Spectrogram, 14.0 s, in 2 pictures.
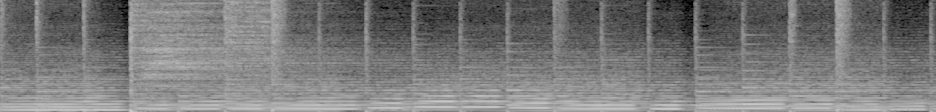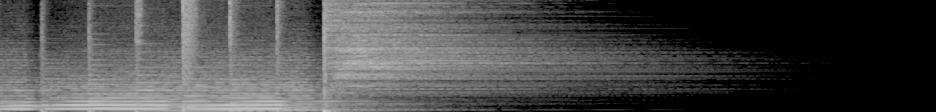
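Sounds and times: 
ukulele playing a slow nursery rhyme: 0.0s - 9.6s.

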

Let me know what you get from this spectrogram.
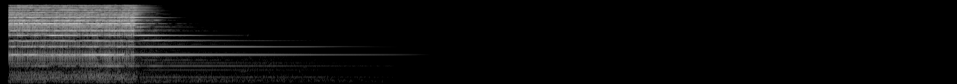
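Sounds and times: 
school bell ringing: 0.1s - 3.8s.

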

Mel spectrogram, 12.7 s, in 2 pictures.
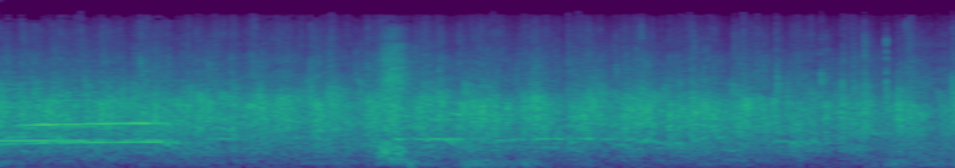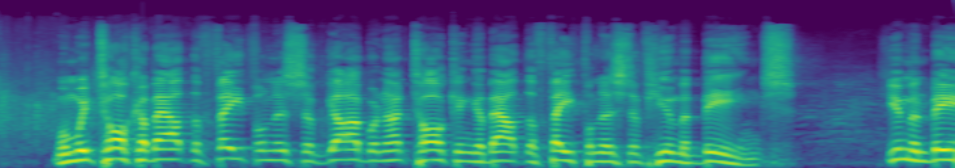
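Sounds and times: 
audience clapping hands: 0.0s - 7.8s
speech: 6.7s - 11.7s, 12.3s - 12.7s.

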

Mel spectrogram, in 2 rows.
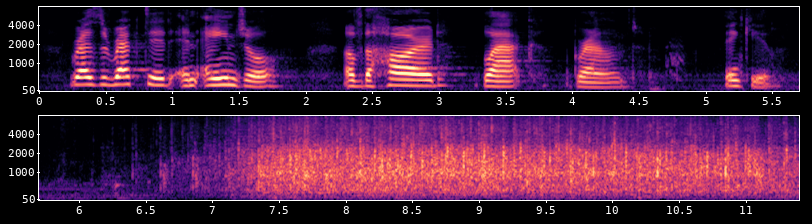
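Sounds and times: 
speech: 0.2s - 4.6s, 5.2s - 5.6s
audience clapping: 6.2s - 11.3s.

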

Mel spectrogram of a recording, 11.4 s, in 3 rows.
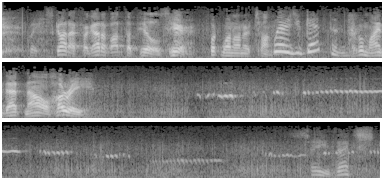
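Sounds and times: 
faint noisy background: 0.0s - 11.3s
speech: 0.3s - 4.8s, 10.7s - 11.3s
bird singing a peculiar song of whistled notes: 5.7s - 11.3s.

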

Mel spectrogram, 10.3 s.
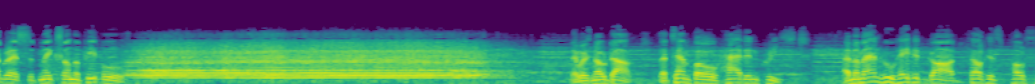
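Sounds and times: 
speech: 0.0s - 1.6s, 5.8s - 10.3s
steam train engine whistle: 1.3s - 5.7s.

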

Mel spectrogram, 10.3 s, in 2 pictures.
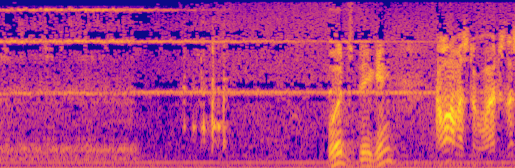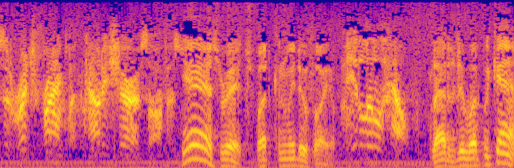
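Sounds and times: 
telephone ringing: 0.0s - 7.0s
speech: 3.3s - 10.2s.

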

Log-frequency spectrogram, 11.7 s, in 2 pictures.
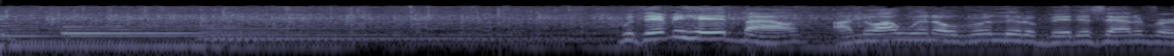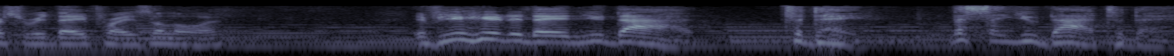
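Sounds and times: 
audience hand clapping: 0.0s - 5.7s
speech: 3.1s - 7.1s, 7.9s - 11.7s.

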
